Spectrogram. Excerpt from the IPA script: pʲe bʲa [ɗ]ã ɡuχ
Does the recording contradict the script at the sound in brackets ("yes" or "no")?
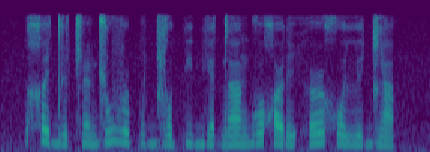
yes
